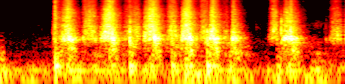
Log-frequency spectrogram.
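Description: A metal bench scraper drawn repeatedly along a plastic piping bag full of cookie dough, pushing the dough down toward the tip: a run of scraping strokes, about three a second, starting just under a second in.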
